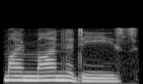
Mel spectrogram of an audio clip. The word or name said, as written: Maimonides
